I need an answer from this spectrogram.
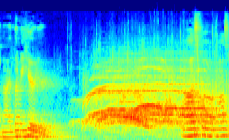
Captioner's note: applause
